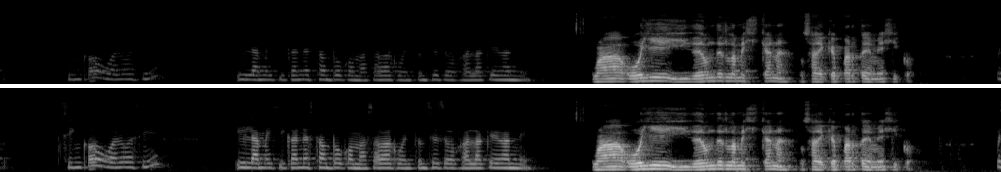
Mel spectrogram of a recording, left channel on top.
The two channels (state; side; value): quieter; left; 6.2 dB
